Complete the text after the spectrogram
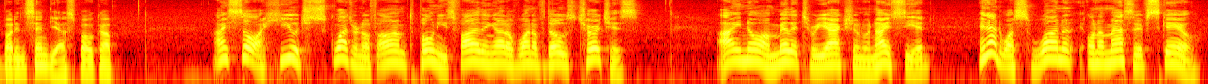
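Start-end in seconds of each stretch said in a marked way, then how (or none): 2.1-12.0 put-on higher, serious young mare reporting. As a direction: report what you saw, urgently. Incendia reports the soldiers.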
